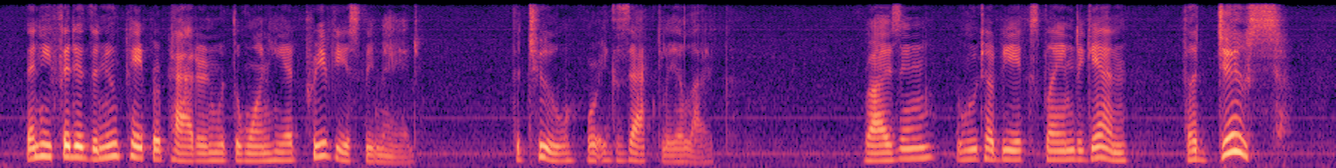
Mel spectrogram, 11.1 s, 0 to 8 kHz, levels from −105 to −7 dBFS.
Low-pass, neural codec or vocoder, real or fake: 7.2 kHz; codec, 44.1 kHz, 7.8 kbps, Pupu-Codec; fake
